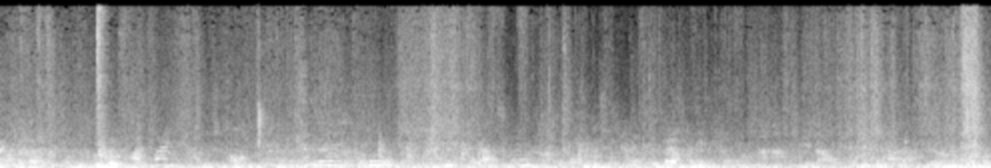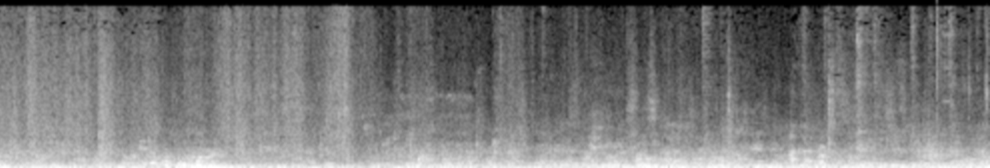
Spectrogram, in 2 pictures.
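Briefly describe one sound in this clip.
Women talk calmly nearby.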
